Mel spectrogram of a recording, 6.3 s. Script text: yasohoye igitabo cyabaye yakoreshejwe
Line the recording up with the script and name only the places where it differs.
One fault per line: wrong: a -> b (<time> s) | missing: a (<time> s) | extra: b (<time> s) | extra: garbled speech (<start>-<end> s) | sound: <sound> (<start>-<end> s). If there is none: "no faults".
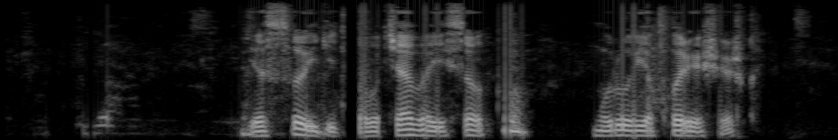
sound: dropout (2.6-2.7 s)
extra: isoko nkuru (3.4 s)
